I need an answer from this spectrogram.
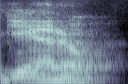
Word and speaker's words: Gano: well how about gano if i pronounce that right you did good morning uh my name is gaino i am the government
